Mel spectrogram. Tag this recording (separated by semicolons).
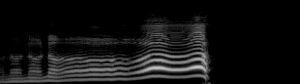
666moviescreams; horror; scary; scream; screaming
